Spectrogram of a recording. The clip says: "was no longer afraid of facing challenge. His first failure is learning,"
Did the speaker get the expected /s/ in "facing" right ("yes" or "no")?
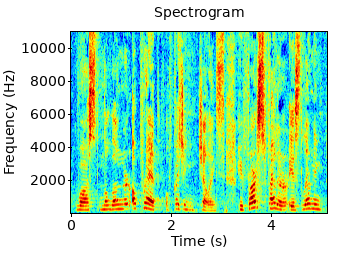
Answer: no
